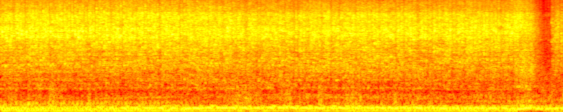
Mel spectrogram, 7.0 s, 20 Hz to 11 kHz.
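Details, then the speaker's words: 28 Special crate 602 dirt late model race car (2023 season), big V8 idling in shop; steady even low rumble, no knocks or misses, sounds better; a leak at the rear remains, suspected gasket. Normal idle. "It's okay. That sounds better."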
